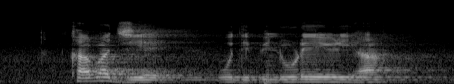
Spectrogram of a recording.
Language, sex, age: Venda, male, 27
